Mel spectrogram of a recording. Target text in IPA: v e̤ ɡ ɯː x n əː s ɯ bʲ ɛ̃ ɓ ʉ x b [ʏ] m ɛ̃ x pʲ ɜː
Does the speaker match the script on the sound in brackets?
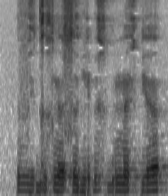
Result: yes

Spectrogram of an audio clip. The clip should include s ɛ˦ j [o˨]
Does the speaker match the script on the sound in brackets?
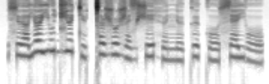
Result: yes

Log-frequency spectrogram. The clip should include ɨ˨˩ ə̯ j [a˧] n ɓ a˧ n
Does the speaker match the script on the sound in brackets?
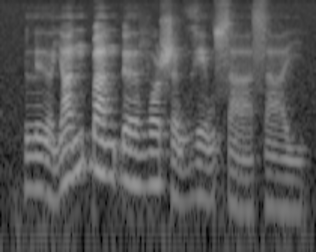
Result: no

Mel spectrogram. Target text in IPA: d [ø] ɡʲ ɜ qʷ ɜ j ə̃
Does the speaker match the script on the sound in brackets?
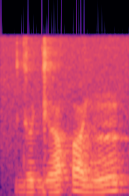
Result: yes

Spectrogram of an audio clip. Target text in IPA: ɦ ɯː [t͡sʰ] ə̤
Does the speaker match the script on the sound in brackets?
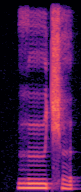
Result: no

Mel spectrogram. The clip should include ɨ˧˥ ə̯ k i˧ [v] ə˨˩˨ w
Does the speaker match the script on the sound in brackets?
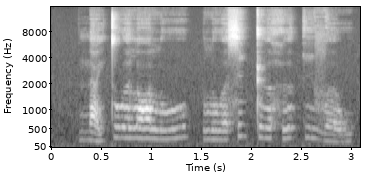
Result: yes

